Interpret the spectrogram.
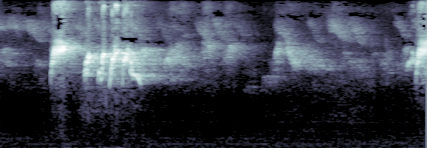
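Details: Red-whiskered bulbul, a kept songbird stimulated to sing for fighting in the 'giọng xoắn' (twisting voice) style: a loud burst of quick warbled, fluttering notes, followed by softer, shorter phrases.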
